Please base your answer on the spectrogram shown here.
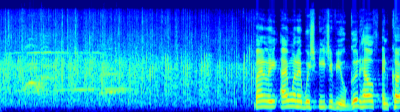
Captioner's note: applause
